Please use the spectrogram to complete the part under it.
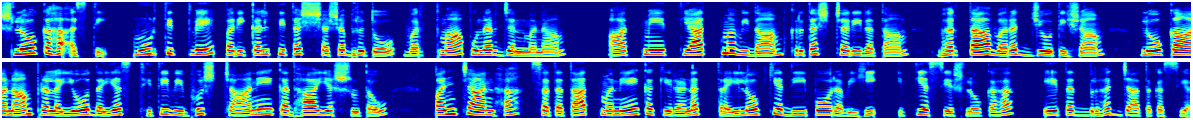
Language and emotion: Sanskrit, neutral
